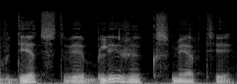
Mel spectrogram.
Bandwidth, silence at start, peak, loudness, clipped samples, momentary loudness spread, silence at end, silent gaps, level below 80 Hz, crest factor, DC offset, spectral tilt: 13 kHz; 0 s; -8 dBFS; -26 LUFS; under 0.1%; 5 LU; 0 s; none; -36 dBFS; 16 dB; under 0.1%; -7 dB/octave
